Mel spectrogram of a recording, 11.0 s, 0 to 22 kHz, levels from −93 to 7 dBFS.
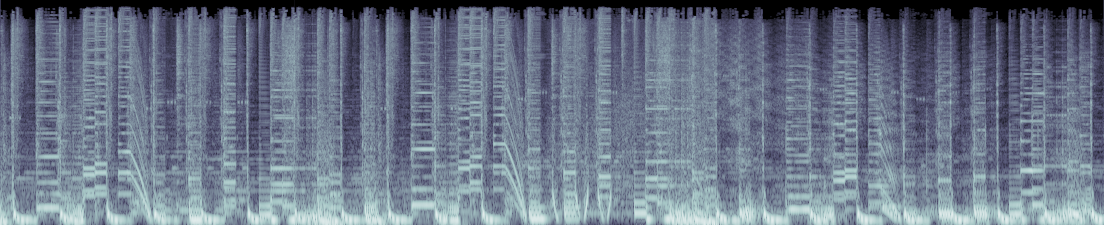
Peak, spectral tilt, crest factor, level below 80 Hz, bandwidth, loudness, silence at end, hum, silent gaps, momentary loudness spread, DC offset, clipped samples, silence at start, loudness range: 0 dBFS; -5 dB/octave; 10 dB; -14 dBFS; over 20 kHz; -10 LUFS; 0 s; none; none; 3 LU; under 0.1%; under 0.1%; 0 s; 1 LU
